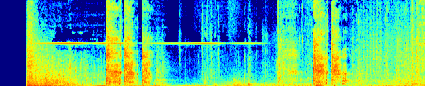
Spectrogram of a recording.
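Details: Girl with a sore throat coughing: several sharp, harsh cough bursts in two clusters over a steady background hum and room noise.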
